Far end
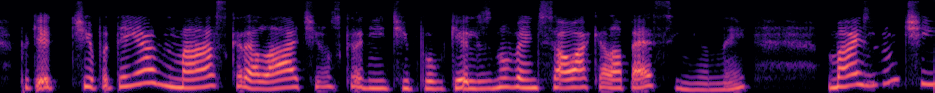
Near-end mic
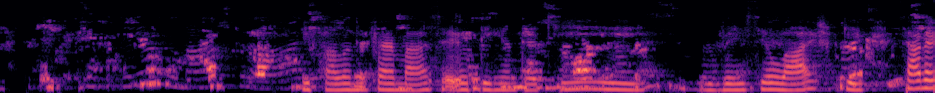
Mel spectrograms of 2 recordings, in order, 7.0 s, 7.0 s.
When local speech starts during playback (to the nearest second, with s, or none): 2 s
